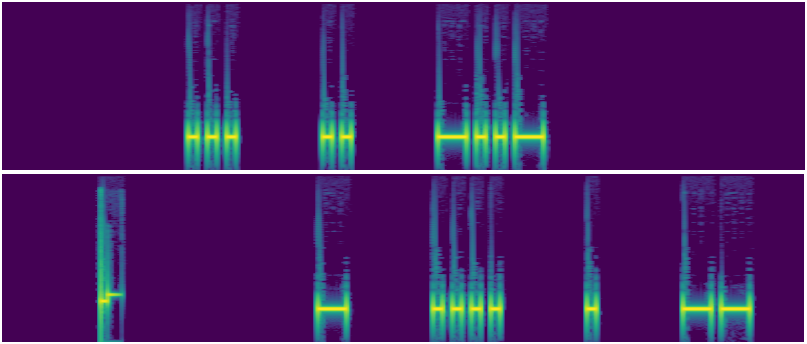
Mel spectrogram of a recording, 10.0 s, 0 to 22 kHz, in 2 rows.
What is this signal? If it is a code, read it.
Morse code, heard as a keyed tone, about 20 wpm, spaced as for 11 wpm, 700 Hz. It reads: SIX THEM
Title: 3x Character Spacing - Top 500 Words - 20wpm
